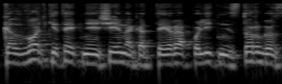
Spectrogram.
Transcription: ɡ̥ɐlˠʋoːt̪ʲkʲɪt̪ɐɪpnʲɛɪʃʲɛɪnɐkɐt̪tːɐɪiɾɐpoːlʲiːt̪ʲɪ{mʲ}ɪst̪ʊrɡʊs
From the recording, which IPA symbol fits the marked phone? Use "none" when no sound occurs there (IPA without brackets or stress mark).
nʲ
